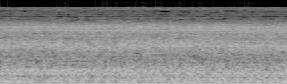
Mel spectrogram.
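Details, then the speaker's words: Daihatsu Gran Max, fully warmed engine, no tachometer: fast, even engine note that holds steady and never drops back; idle stays too high when warm, cause not yet found. "Ini mesin udah panas loh. Kalau masih dingin sih wajar lah ya kalau RPM-nya tinggi, tapi ini udah dingin, udah panas, tapi dia masih tetap tinggi."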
